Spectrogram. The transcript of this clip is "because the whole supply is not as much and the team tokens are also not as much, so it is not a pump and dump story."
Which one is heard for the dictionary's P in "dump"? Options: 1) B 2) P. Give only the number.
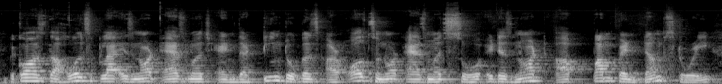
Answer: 2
